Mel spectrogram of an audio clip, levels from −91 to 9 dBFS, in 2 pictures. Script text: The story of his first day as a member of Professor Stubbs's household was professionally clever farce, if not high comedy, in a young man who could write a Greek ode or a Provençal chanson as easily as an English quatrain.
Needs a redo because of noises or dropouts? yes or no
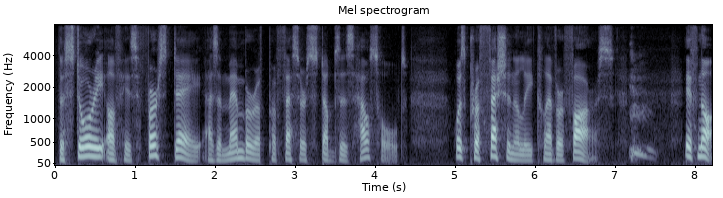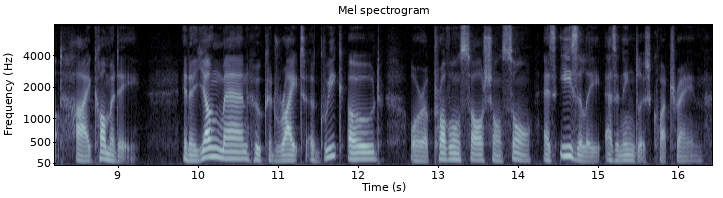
yes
